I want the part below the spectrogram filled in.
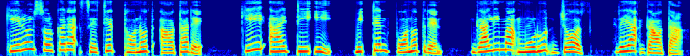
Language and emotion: Santali, neutral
